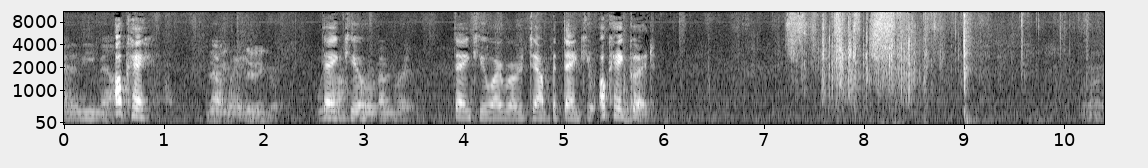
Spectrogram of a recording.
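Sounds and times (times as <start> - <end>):
speech: 0.0 - 6.0
paper sheets rustling and crinkling during a meeting: 6.7 - 10.3
paper snap: 7.3 - 10.1.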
